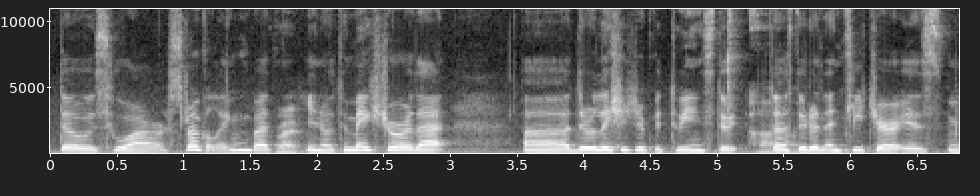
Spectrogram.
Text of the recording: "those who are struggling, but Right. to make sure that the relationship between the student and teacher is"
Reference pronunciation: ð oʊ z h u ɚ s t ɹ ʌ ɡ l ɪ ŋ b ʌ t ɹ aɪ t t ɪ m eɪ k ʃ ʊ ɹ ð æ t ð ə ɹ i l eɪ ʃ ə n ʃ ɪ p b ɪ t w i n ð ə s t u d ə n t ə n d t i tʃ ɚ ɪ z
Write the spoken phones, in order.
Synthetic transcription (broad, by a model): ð oʊ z h u ɚ s t ɹ ʌ ɡ l ɪ ŋ b ʌ t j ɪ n t ɪ m eɪ k ʃ ʊ ɹ ð æ t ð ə ɹ i l eɪ ʃ ə n ʃ ɪ p b ɪ t w i n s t s t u d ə n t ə n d t i tʃ ɚ ɪ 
